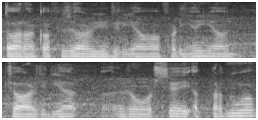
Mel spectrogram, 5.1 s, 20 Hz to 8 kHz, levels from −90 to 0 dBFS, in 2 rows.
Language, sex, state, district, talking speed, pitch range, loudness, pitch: Punjabi, male, Punjab, Kapurthala, 155 wpm, 125-135 Hz, -17 LUFS, 130 Hz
